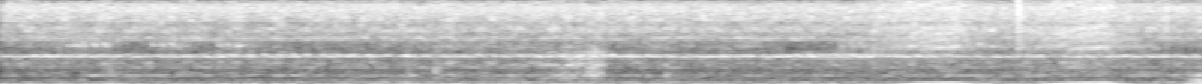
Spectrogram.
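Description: Faint, steady chirring of night insects, such as crickets, over a soft background hiss. Near the end, two short low hums from a man's voice.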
